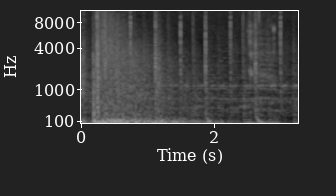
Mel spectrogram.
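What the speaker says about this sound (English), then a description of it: "The rising airflow of the grand explosion sends the three mercenaries into the air" A video game's grand explosion shockwave lands as a heavy low boom that rolls on and fades, followed by scattered sharp cracks and debris-like pops, loud and close, with no talking.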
